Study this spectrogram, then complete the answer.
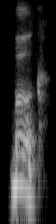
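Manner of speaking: Book said as buk, short u-like vowel; English pronunciation demo. Shown as a demonstration. Teacher repeats the word for students. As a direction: model the vowel clearly, like a U. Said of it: "es un sonido de, de una U".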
